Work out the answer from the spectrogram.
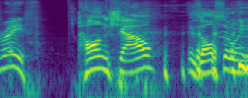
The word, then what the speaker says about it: Ralph: head chef head chef it says Ralph right there I know but I've been I've been told I've been told to call him right it's spelled can I just call him Ralph I'm gonna call her off and he says rage his name is Rafe Hong Xiao is also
